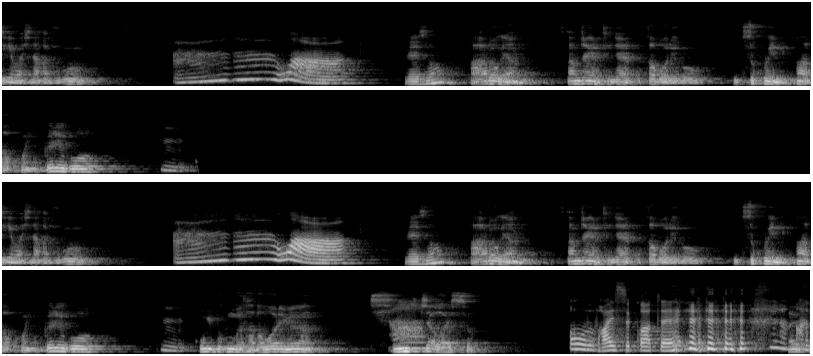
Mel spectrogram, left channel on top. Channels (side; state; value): left; drops out; at 10.1 s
